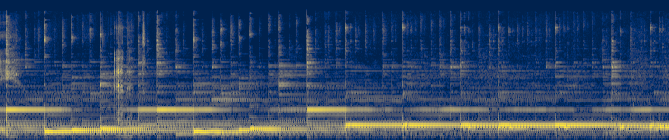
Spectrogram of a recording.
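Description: Steel tongue drum struck with mallets, playing a slow melody of ringing notes that overlap and hang on, a new note about every second, the later strikes softer.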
